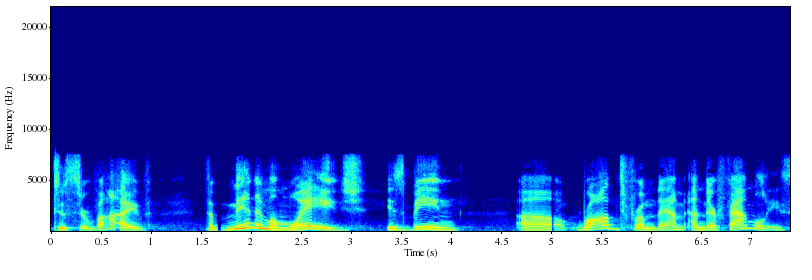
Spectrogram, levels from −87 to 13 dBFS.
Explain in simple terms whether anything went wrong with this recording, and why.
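Two short glitches come from lost AMR speech frames. At 1.66 to 1.76 s, right after "to survive the", about 40 ms of audio went missing. At 5.00 to 5.11 s, just before "robbed from them", about 20 ms was lost. Radio errors corrupted these frames, so the AMR wideband decoder filled the gaps by repeating the last good sound at falling strength. The first gap drops to near silence, the second becomes a brief dip or warble, and the speech comes back weak or rough for a moment.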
